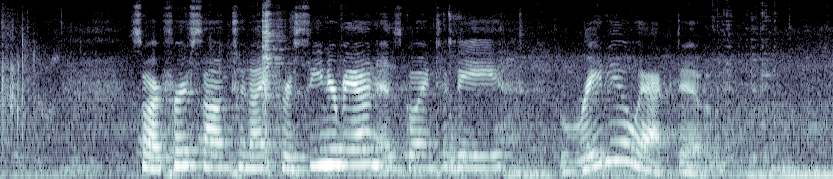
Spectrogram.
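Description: A woman speaks calmly through a loudspeaker outdoors.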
